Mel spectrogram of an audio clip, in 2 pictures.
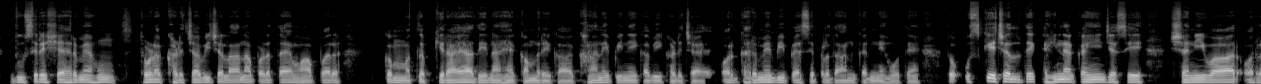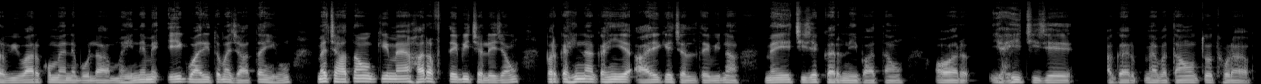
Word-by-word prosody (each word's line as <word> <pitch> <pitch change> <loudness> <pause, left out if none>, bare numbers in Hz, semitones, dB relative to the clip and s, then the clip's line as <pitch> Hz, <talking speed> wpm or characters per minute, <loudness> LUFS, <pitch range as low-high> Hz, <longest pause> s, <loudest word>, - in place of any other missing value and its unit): दूसरे 110 +1 +2
शहर 105 0 +2
में - - +2
हूँ 105 -1 0 0.3
थोड़ा 110 0 +3
खर्चा 100 +1 -1
भी 110 +1 0
चलाना 100 0 0
पड़ता 100 0 -1
है 100 - +1
वहाँ 100 -1 -1
पर 100 0 +1 0.5
क - - +2
मतलब 95 0 -1
किराया 105 0 +4
देना 95 -1 -1
है 95 +1 -1
कमरे 90 -1 -1
का, 90 +1 -3
खाने-पीने 95 0 -1
का 95 0 -3
भी 90 0 -1
खर्चा 85 -1 -3
है 85 - -3 0.2
और 100 - 0
घर 95 +2 -2
में 105 0 +3
भी 105 0 +1
पैसे 95 -1 -2
प्रदान 95 -1 -3
करने 90 -1 -2
होते 85 0 -5
हैं। 80 - -5 0.3
तो - - -1
उसके 150 - +4
चलते 125 -3 +3
कहीं 110 -2 0
न 120 - +5
कहीं 115 0 +3
जैसे 105 -1 +1 0.4
शनिवार 105 0 +4
और 105 -2 -4
रविवार 100 +2 +1
को 105 - -5
मैंने 100 -2 0
बोला, 95 0 -1
महीने 95 +4 0
में 115 0 +2
1 125 +1 +2
बार 110 -1 +4
ही 115 - +2
तो 115 +3 -2
मैं 115 -2 +1
जाता 95 +4 -2
ही 105 -3 0
हूँ। 95 +4 -4 0.3
मैं 135 - +8
चाहता 130 -1 +3
हूँ 140 -2 +5
कि 135 - +3
मैं 130 0 +4
हर 125 +3 +5
हफ्ते 120 -1 0
भी 125 +1 +2
चले 100 -3 +1
जाऊँ 105 +5 -1 0.3
पर 120 0 +3
कहीं 125 0 +3
न 125 - +3
कहीं 120 +1 +4
ये 120 - +4
आय 100 +2 +2
के 110 +1 0
चलते 95 -2 -2
भी 95 +1 -2
ना 100 -3 -2 0.3
मैं 100 +1 +3
ये 105 0 +3
चीजें 110 +1 +2
कर 100 -1 +2
नहीं 95 -1 0
पाता 90 0 -4
हूँ 90 +1 -6 0.4
और 95 -1 +1 0.2
यही 100 +3 -1
चीज़ें 95 0 -1 0.4
अगर 95 +1 -3
मैं 95 -1 -2
बताऊँ 95 +2 -2
तो 100 - 0
थोड़ा 90 -3 -2
100 Hz, 215 wpm, -23 LUFS, 95-110 Hz, 0.5 s, मैं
